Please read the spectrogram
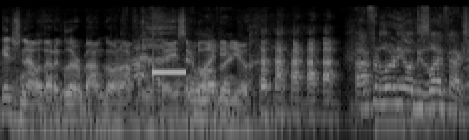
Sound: laughs

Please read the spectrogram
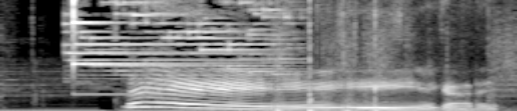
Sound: bell dings

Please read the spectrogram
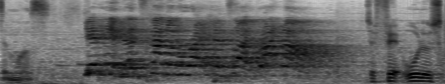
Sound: yelling

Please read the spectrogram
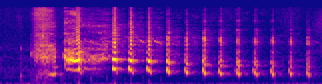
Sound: hysterical Laughter

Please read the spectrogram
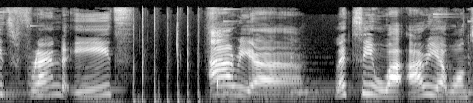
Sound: hands patting

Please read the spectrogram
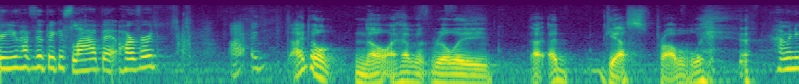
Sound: chuckle

